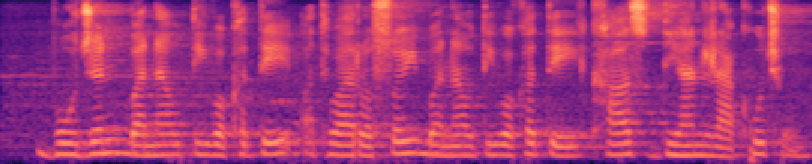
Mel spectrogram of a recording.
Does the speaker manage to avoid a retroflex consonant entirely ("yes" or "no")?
yes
